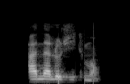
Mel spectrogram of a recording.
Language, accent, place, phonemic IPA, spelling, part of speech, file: French, France, Lyon, /a.na.lɔ.ʒik.mɑ̃/, analogiquement, adverb, LL-Q150 (fra)-analogiquement.wav
- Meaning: analogously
